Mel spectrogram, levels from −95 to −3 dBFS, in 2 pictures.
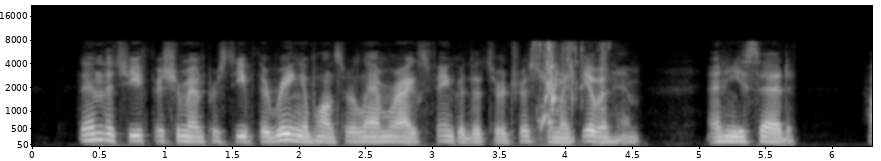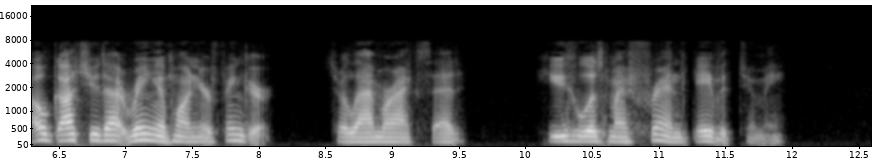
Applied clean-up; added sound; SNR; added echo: none; Splash, splatter; 11 dB; none.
